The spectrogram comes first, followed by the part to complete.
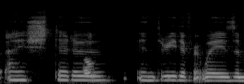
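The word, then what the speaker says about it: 愛してる: So it can maximally be aishiteiru, 6 syllables long, but you can scrunch it to aishiteru, 3 syllables. Aishiteru. If you and in spoken Japanese, you will often hear it said like that because she and su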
